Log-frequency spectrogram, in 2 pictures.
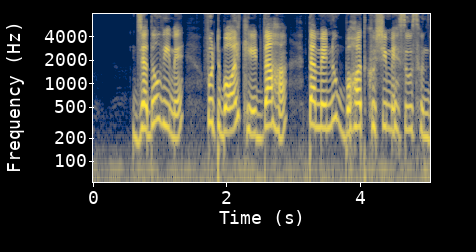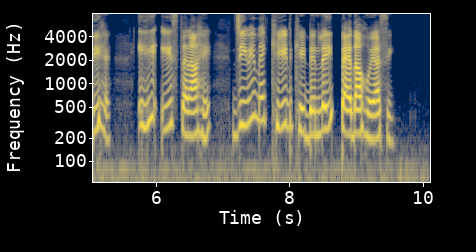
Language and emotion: Punjabi, happy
